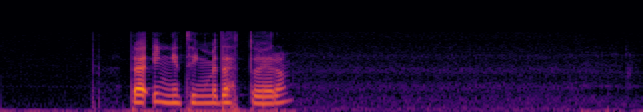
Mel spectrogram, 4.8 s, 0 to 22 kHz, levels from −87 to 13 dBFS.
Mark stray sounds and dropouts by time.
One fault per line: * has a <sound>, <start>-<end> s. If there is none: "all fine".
all fine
